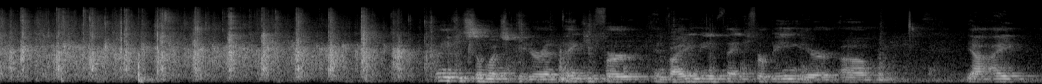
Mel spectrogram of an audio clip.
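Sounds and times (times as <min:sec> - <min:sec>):
audience applause welcoming a speaker to the stage: 0:00.0 - 0:05.0
speech: 0:04.4 - 0:10.4.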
